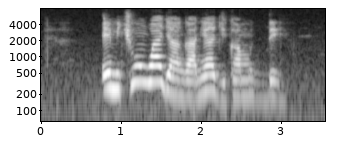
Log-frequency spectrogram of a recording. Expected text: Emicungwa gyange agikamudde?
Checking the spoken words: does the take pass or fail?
fail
